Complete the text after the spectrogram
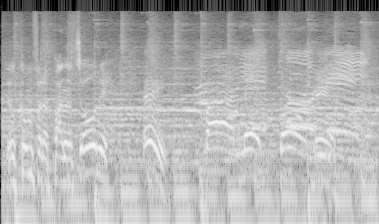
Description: The TV face of the Morrisons supermarket chain is retired cricketer Freddie Flintoff, whose Lancashire accent fits the store’s down-to-earth North-of-England image.
At which point he’s interrupted by Italian chef Aldo Zilli and a chorus of children, correcting his pronunciation with the chant “pa–net–to–ne!”
His short and affricated [ts] differs from the original’s long, unaspirated [tt], and he has un-Italian vowel reduction in the second syllable.  But otherwise he’s pretty close: little aspiration on the [p], a central [a], a monophthongal [oo] and a final middish monophthong [ɪ/e]. Here it is, just for fun, with a digitally improved [tt]:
